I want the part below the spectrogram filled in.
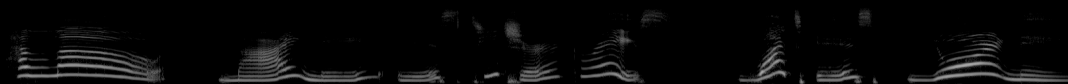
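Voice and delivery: very slow, deliberate, word-by-word teacher-like talk. Teacher demonstrating a greeting from a lesson for students, talking really slow. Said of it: "But talking really slow".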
